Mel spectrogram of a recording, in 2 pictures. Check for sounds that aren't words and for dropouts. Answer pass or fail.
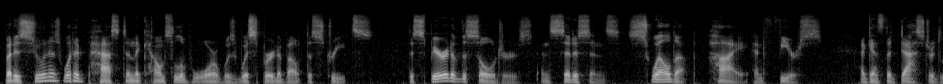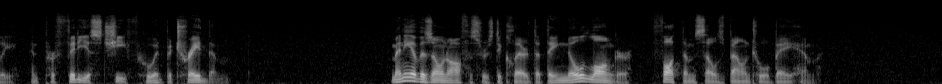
pass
